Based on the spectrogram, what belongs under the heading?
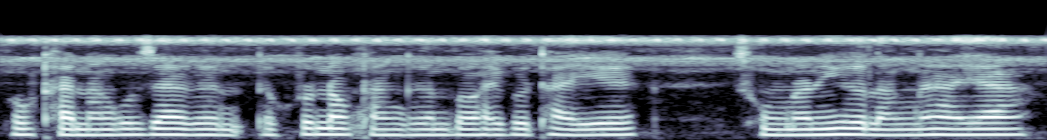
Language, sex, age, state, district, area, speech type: Bodo, female, 60+, Assam, Chirang, rural, spontaneous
